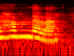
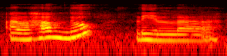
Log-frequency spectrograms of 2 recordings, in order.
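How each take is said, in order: First: Said in the usual way. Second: Alhamdulillah stretched out slowly, each syllable drawn long; slow group recitation. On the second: Shown as a demonstration. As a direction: lead the class, drawing out Alhamdulillah. (Alhamdulillah diucapkan pelan dan panjang bersama kelas) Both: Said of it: "we say together".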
